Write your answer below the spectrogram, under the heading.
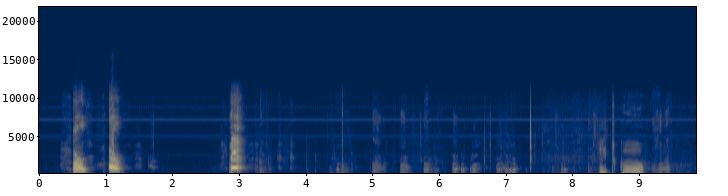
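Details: Shih Tzu Tofik, asked about going for a walk, barks twice in quick succession and once more, then a string of soft whines, yips and a short high whimper close the sequence.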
